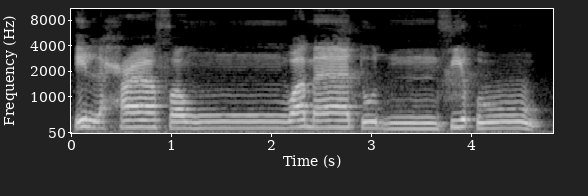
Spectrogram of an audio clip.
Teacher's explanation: تنوین کے بعد واو حروف یرملون میں سے ہے، تو یہاں پہ ادغام مع الغنہ ہوگا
